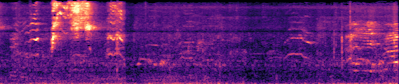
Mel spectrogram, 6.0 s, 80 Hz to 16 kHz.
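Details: Baby monkey calling out to its mother up in a tree, filmed with a Canon SX50HS camera: a burst of high, shrill squeals early on and a second thin squealing phrase near the end, over a steady low rumble.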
